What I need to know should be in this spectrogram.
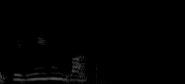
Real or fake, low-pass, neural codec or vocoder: fake; 3.6 kHz; codec, 16 kHz, 0.8 kbps, ZipCodec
